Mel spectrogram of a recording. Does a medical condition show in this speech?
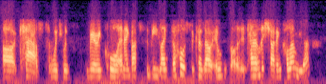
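No.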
